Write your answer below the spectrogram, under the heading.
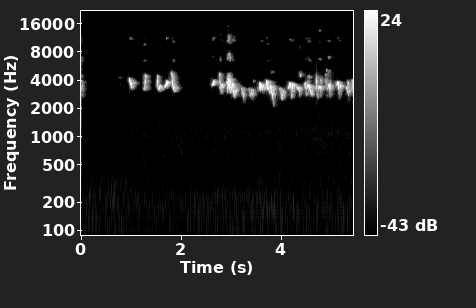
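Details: House finch song opening with a few separate chirps, then breaking after a short pause into a long, lively warbling run of quick slurred notes.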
